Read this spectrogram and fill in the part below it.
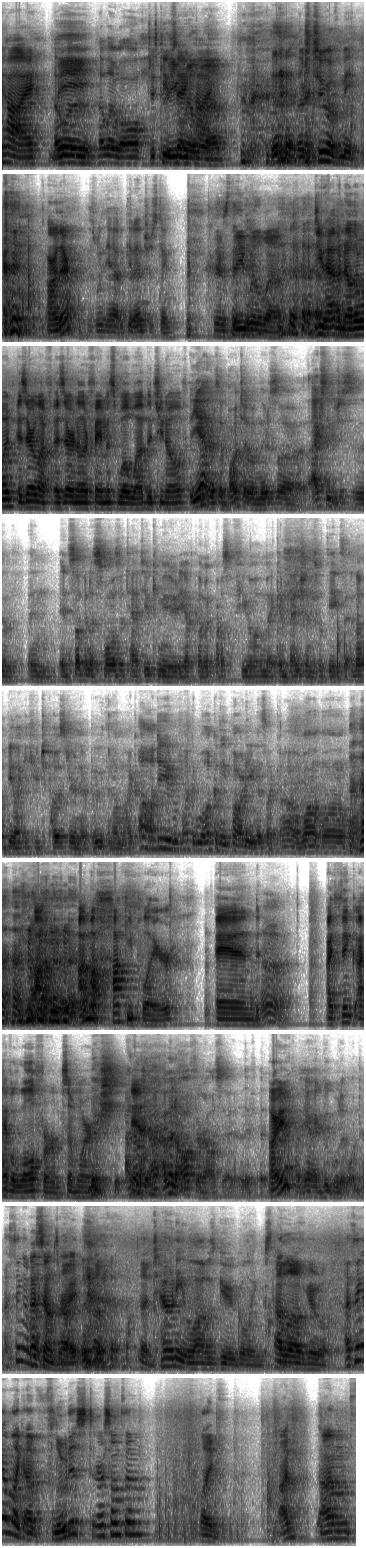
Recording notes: Audio is a little funky on this one, so apologies. Someone didn't bring their computer cord.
